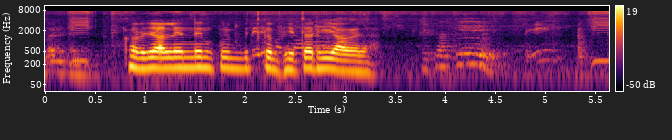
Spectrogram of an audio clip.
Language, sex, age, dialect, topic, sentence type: Bhojpuri, male, 31-35, Western, banking, statement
